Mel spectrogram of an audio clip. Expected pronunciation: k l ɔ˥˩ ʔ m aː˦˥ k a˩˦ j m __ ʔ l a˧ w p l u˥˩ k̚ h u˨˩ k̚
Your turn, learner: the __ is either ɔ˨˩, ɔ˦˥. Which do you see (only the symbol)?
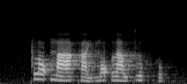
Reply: ɔ˦˥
